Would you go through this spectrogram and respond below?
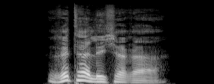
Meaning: inflection of ritterlich: 1. strong/mixed nominative masculine singular comparative degree 2. strong genitive/dative feminine singular comparative degree 3. strong genitive plural comparative degree
- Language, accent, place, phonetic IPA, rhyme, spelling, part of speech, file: German, Germany, Berlin, [ˈʁɪtɐˌlɪçəʁɐ], -ɪtɐlɪçəʁɐ, ritterlicherer, adjective, De-ritterlicherer.ogg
